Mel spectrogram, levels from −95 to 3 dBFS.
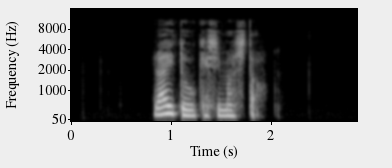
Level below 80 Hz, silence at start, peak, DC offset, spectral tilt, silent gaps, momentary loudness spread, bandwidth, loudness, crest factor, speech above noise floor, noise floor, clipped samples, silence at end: -76 dBFS; 0.85 s; -6 dBFS; under 0.1%; -6 dB/octave; none; 14 LU; 11 kHz; -22 LUFS; 18 dB; 66 dB; -87 dBFS; under 0.1%; 1.05 s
